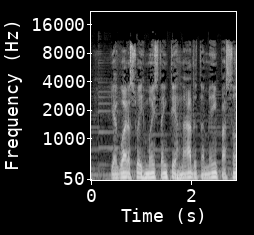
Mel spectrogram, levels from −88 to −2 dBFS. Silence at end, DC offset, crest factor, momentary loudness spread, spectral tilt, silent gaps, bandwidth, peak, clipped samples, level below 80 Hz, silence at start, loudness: 0 s; under 0.1%; 18 dB; 7 LU; -4.5 dB/octave; none; 11.5 kHz; 0 dBFS; under 0.1%; -32 dBFS; 0 s; -19 LUFS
